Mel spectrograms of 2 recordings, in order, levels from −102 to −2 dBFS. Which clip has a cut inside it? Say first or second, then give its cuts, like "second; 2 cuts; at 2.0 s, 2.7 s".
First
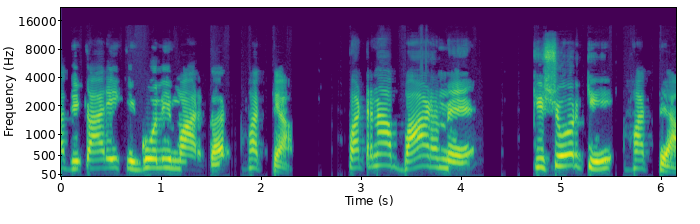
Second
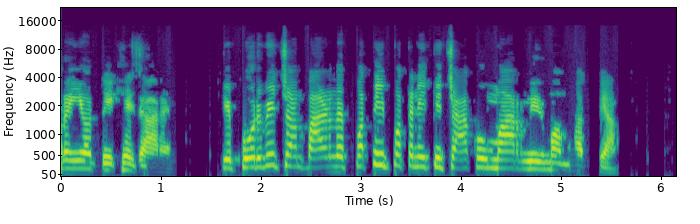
second; 1 cut; at 1.4 s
